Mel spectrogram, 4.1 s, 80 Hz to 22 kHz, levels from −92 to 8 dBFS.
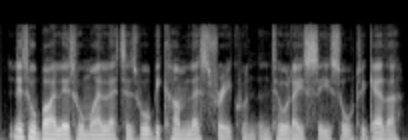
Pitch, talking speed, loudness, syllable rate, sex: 105 Hz, 190 wpm, -19 LUFS, 6.2 syllables/s, male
